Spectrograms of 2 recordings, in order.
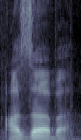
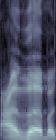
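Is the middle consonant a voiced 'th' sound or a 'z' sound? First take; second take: z; th. First: The middle consonant is a 'z' sound. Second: The middle consonant is a voiced 'th' sound. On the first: The speaker calls it wrong. "huruf zai" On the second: The speaker calls it right. "patutnya huruf dhal"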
